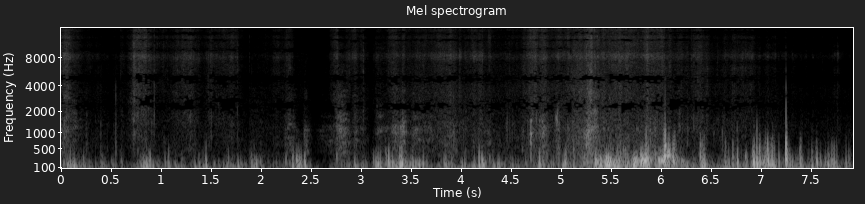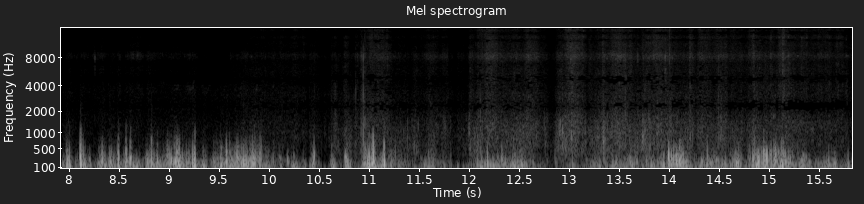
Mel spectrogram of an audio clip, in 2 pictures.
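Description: Wind gusts and rumbles across an open outdoor space.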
